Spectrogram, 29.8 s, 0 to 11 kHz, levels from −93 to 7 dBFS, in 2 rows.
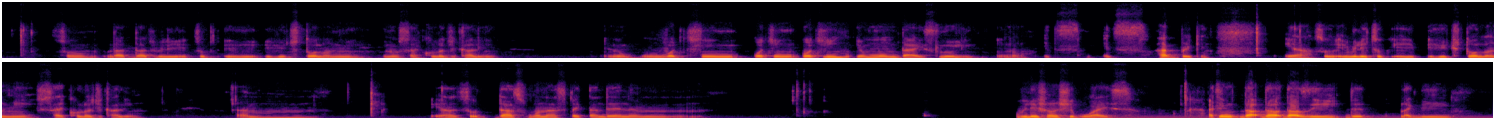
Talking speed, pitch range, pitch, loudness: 120 wpm, 100-115 Hz, 105 Hz, -26 LUFS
